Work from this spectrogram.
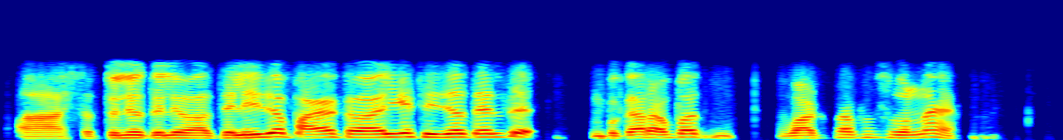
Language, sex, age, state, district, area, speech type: Kashmiri, male, 18-30, Jammu and Kashmir, Kulgam, rural, conversation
